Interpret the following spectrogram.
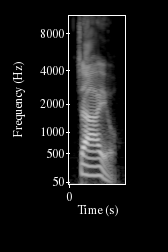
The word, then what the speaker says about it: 짜요: How do you pronounce the tense consonant? You say it with a higher pitch. So 짜요, 짜요.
